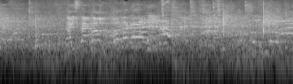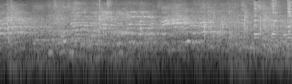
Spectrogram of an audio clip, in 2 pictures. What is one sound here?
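Skates scrape and hiss across ice.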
